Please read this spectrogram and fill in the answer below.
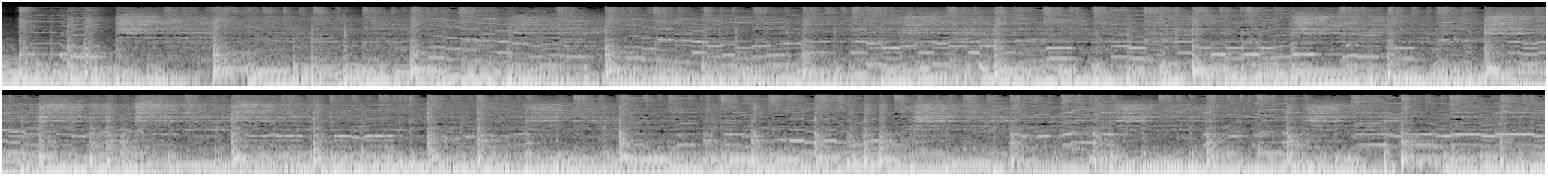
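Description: Live instrumental rock jam played by a band: electric bass and drum kit with a Korg keyboard playing lines over them, with steady cymbal work.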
